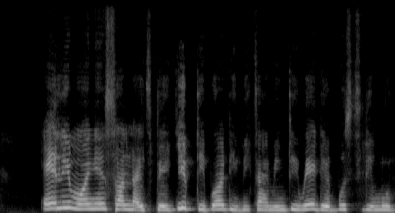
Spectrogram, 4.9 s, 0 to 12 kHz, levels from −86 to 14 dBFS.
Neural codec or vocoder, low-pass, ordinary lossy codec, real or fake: codec, 24 kHz, 1 kbps, SNAC; none; none; fake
